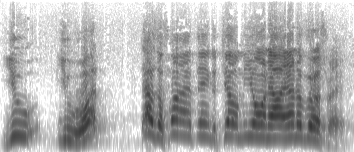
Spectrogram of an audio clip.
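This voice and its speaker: Blustering middle-aged schemer, high voice, animated, folksy stammer, vintage radio comedy, dull lo-fi sound. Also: male voice, normal speed, full character voice. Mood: indignant. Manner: stammering, folksy, nonstandard grammar. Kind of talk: 1940s radio comedy acting. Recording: muffled vintage 1940s radio broadcast.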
